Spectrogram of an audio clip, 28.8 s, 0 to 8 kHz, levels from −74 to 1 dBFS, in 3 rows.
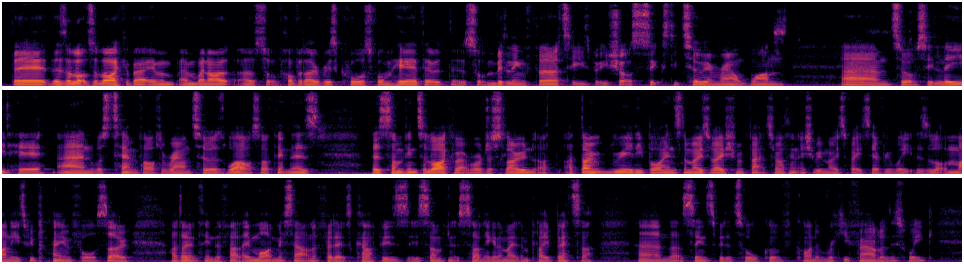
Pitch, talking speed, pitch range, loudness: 100 Hz, 255 wpm, 95-110 Hz, -33 LUFS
